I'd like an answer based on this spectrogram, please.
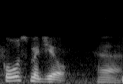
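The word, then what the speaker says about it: force majeure: मुझे फ्रेंच आती नहीं, इसको प्रोनाउंस कैसे करते हैं, इसको कहते हैं फोर्स मेजोर।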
